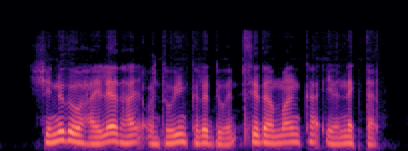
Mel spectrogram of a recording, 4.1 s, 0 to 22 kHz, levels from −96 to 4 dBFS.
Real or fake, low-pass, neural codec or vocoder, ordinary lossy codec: fake; none; vocoder, 22.05 kHz, 80 mel bands, WaveNeXt; none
